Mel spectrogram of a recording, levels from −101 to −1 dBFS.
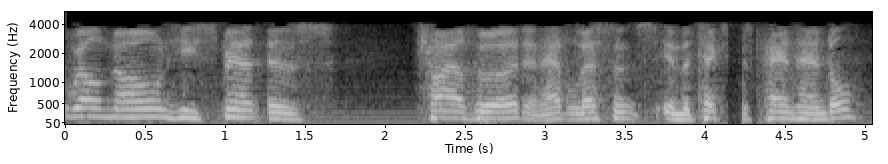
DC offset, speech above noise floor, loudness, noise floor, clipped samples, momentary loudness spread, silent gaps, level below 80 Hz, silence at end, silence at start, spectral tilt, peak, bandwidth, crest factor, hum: under 0.1%; 24 dB; -29 LUFS; -53 dBFS; under 0.1%; 6 LU; none; -54 dBFS; 0.05 s; 0 s; -10.5 dB/octave; -16 dBFS; 4.2 kHz; 14 dB; none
